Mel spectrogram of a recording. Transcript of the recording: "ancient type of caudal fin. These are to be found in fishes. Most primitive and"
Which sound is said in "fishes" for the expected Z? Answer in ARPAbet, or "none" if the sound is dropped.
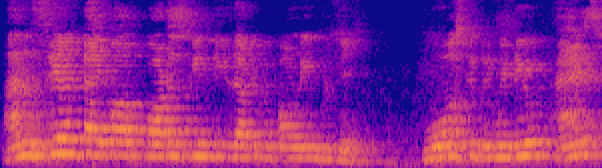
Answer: none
